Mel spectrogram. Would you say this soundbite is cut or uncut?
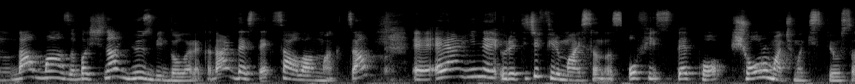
cut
